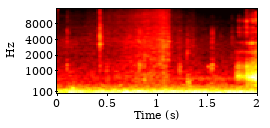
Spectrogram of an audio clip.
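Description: Steady low rumble of a car's engine and tyres heard inside the cabin while driving, with a small click about half a second in.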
